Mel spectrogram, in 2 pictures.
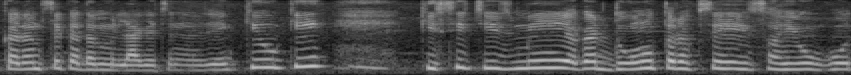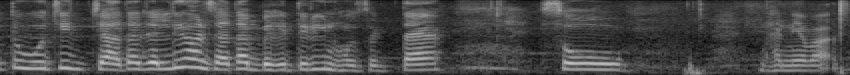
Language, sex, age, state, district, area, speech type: Hindi, female, 18-30, Uttar Pradesh, Chandauli, rural, spontaneous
